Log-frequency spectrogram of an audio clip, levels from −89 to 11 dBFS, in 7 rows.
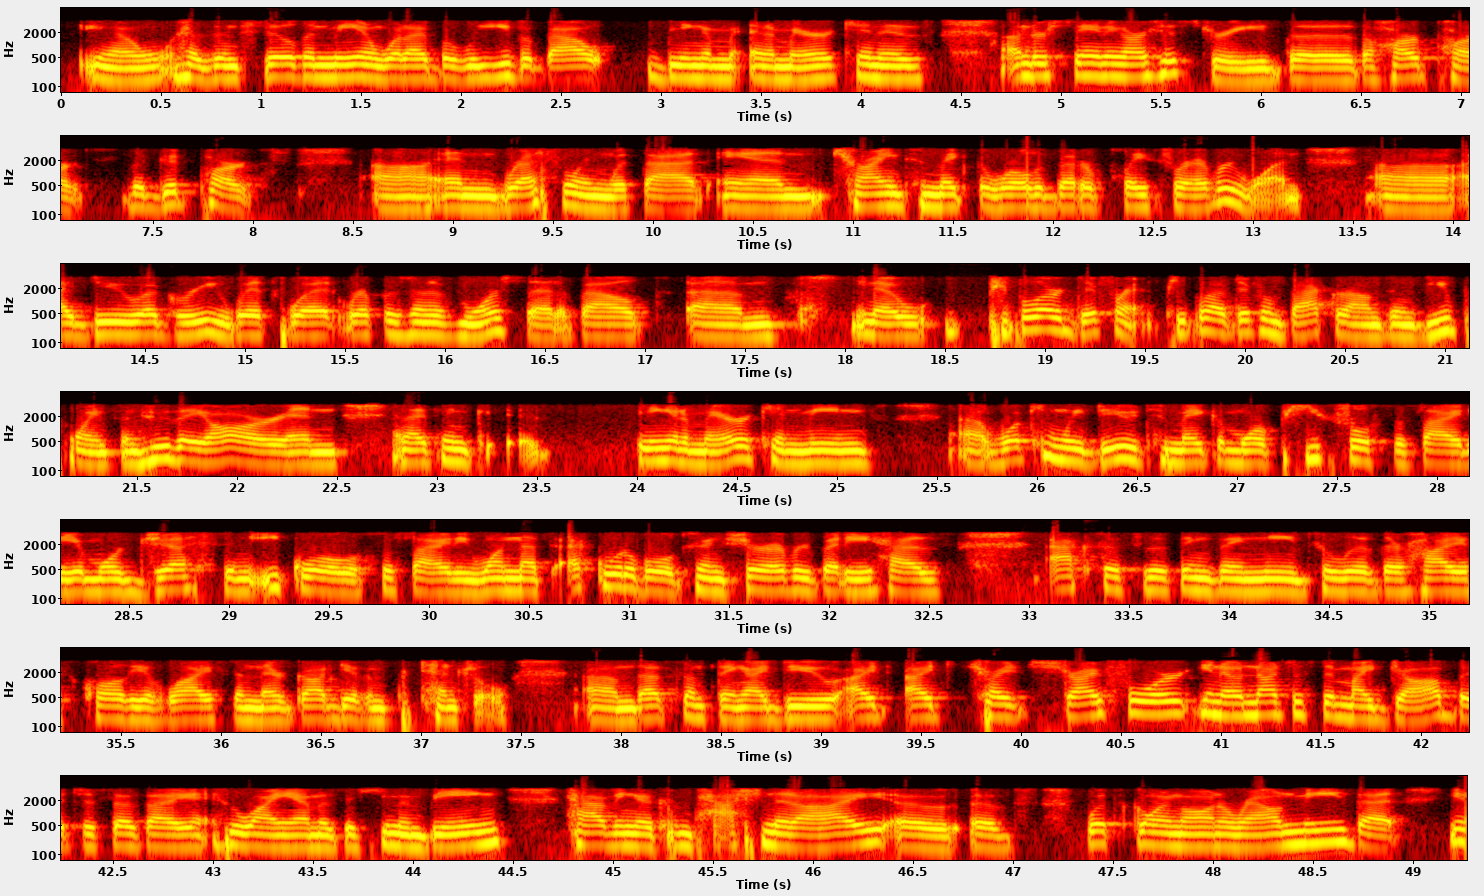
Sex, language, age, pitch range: female, English, 20-39, 145-175 Hz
